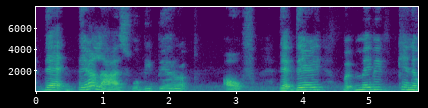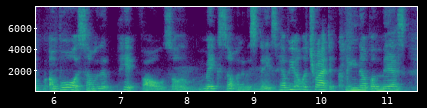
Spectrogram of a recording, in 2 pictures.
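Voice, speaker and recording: Amid noticeable background noise, a woman at a medium pitch talks at a fairly slow pace with lively intonation. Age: 60s. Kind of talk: motivational talk. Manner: repetitive, halting; animated.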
